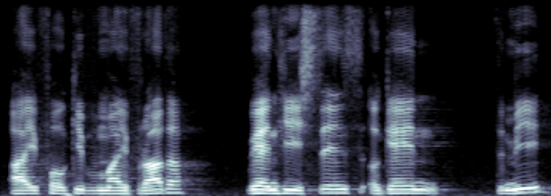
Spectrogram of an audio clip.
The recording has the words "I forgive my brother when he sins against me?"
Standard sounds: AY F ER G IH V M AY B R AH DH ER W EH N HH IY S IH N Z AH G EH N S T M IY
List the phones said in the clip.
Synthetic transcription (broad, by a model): AY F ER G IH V M AY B R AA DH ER W EH N HH IY S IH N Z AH G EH N T M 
